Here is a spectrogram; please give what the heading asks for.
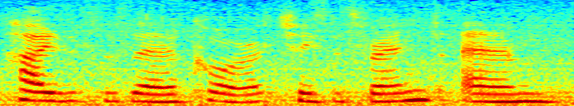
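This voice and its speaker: A woman's voice: medium pitch, little pitch movement, normal speed. A teenage girl from Cork with a Cork Irish accent, chatting and teasing her friend on a tape letter, giggling often. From Ireland. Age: late teens. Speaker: schoolgirl recording a tape letter. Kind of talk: casual chat recorded on a home cassette. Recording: hissy 1980s cassette tape.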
